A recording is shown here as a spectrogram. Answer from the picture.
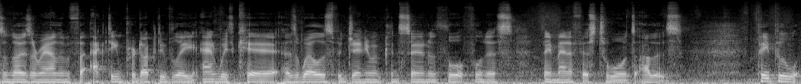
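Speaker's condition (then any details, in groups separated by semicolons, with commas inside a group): Cleft lip and palate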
